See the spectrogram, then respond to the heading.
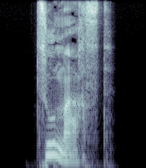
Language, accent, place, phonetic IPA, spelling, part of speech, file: German, Germany, Berlin, [ˈt͡suːˌmaxst], zumachst, verb, De-zumachst.ogg
- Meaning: second-person singular dependent present of zumachen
